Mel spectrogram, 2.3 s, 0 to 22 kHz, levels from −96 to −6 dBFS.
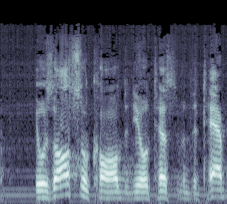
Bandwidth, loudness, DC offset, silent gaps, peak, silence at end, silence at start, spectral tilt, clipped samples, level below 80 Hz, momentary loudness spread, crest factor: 13.5 kHz; -18 LUFS; under 0.1%; none; -2 dBFS; 0.05 s; 0.35 s; -3.5 dB/octave; under 0.1%; -54 dBFS; 7 LU; 16 dB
